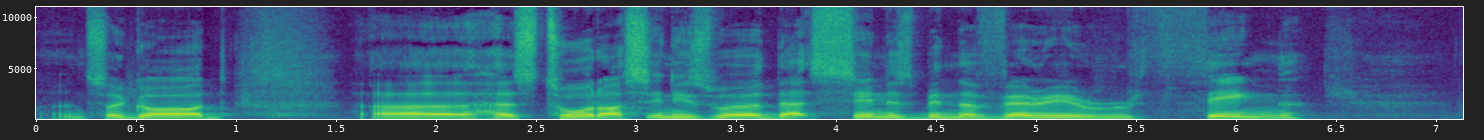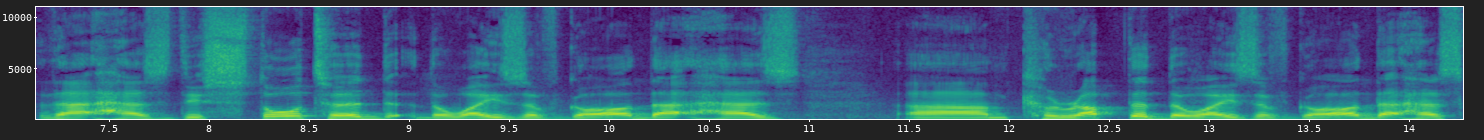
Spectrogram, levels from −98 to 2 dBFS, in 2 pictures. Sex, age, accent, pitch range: male, 20-39, Australian, 115-150 Hz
